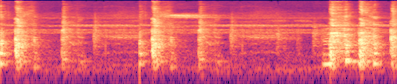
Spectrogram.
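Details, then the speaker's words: Several short, dry acted coughs from an adult in separate bursts, in a staged advertisement skit for honey as a cough remedy; a quiet room behind, and another voice complains about the constant coughing. "Apaan sih lu batuk-batuk mulu nih minum"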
